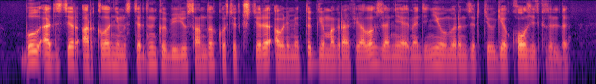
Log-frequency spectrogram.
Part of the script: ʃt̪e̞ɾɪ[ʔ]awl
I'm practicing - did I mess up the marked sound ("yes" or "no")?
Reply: no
